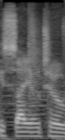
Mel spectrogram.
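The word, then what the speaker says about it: Scioto: and foremost you got the sayoto river that's how you pronounce it let me tell you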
